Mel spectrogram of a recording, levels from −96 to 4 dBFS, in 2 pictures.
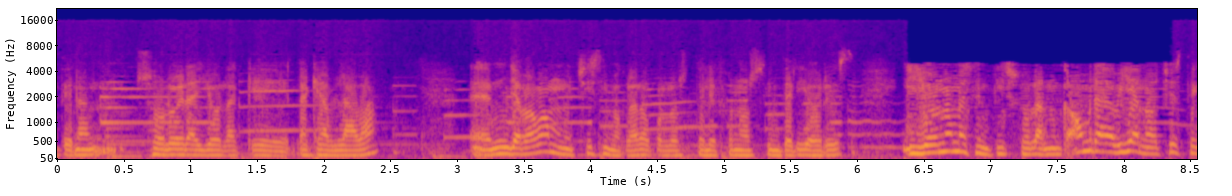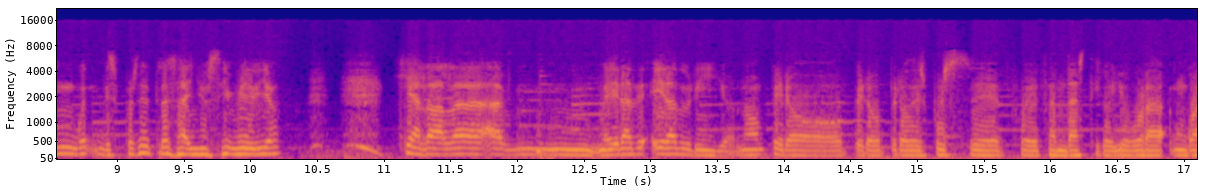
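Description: From 6.37 to 8.37 s the adaptive stream switches to a lower bitrate, a drop that points to AAC falling from about 96 to 16 kbit/s. Everything above 5.2 kHz vanishes, artefacts thicken, and quality changes abruptly at both ends without any gap.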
